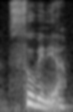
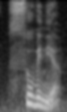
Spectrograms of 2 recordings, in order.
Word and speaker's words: souvenir: it's called a souvenir look at the spelling and see how I'm pronouncing the word it is souvenir souvenir and a souvenir would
